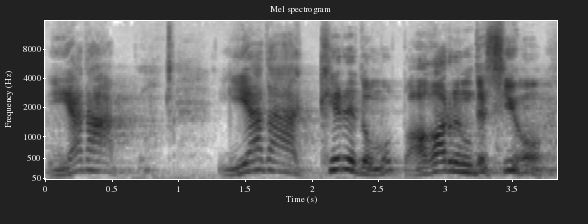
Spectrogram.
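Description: Guy doing a chatty show-off from old edo, bright lively voice. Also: normal speed, gravelly, heavily acted. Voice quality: fawning and boastful, swings in pitch. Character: chatty, boastful male hanger-on who mimics voices. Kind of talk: rakugo storytelling.

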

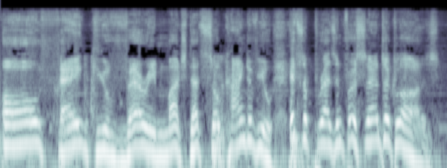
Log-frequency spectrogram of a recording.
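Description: A man doing a hearty old Santa Claus, jolly and kind, with a lively, bouncing voice that rides up high. He booms out sing-song greetings and asks gentle questions over faint jingle-bell music. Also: takes it slowly, exaggerated voice. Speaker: Santa call-in performer. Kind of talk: radio call-in chat with children.

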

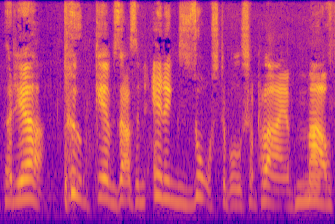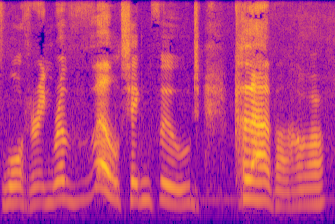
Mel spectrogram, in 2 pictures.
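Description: A bright, cheeky little bug. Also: female voice, on the high side, unhurried, creaky, breathy edge, full character voice. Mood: gleeful. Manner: chirpy, relishing and cheeky. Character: cheeky, gross-out fly and sleepy worm, small creatures. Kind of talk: children's audio story acting.

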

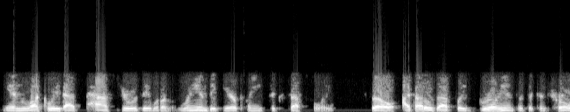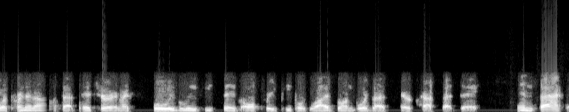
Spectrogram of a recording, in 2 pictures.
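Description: A man with a low-sitting, slightly rough voice, an author and air traffic controller, gives informal, explanatory answers as a radio interview guest, often rephrasing himself. The recording is dry and comes through a narrow, phone-like line.

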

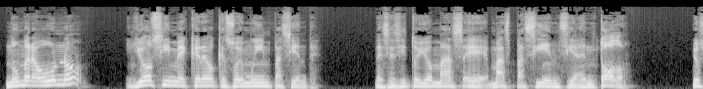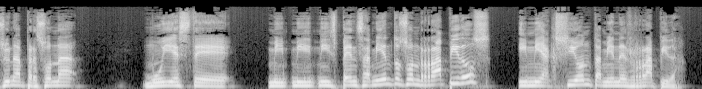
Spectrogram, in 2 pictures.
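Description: A man's voice: fairly high pitch, measured pace, a bit bright, dry recording, clean studio sound. A man hosting a radio morning show, talkative, joking and full of slang. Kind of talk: lively radio banter. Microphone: studio mic.

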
